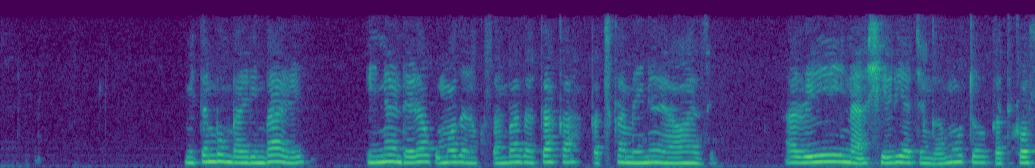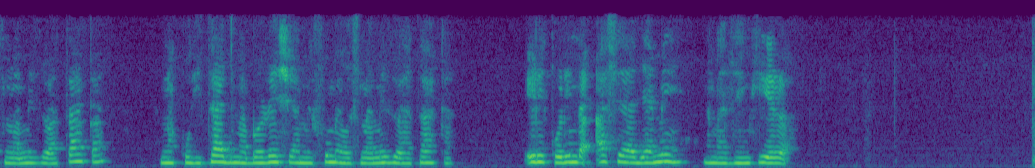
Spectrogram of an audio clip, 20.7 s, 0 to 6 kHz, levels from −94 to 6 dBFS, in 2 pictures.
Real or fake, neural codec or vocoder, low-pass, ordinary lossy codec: real; none; 5.4 kHz; MP3, 48 kbps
